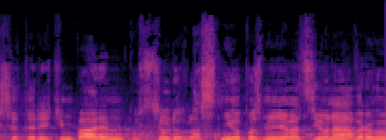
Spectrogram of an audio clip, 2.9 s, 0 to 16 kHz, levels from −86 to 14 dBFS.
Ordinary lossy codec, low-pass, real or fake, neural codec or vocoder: MP3, 64 kbps; 14.4 kHz; real; none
